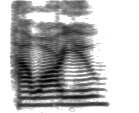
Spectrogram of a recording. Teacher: For example, when I say, "How are you?" my voice goes up at the end. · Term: Intonation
